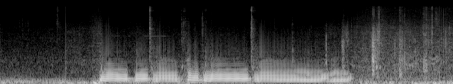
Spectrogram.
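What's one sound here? A tuba plays a loud, bouncing melody.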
